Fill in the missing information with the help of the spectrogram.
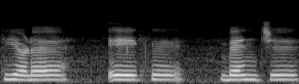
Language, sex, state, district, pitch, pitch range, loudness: Hindi, female, Haryana, Rohtak, 215 Hz, 215-220 Hz, -15 LUFS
